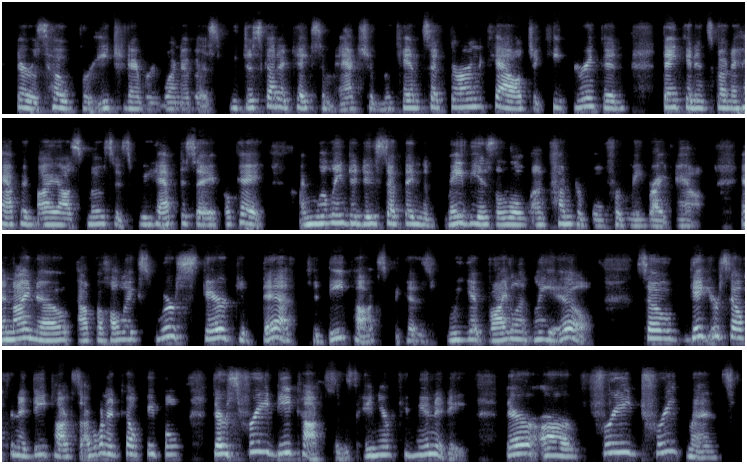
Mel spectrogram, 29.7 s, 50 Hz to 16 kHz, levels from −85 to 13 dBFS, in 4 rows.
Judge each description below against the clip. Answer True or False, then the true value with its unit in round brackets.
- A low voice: False (200 Hz)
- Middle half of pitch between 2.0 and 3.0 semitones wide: False (4.3 semitones)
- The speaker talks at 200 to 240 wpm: False (180 wpm)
